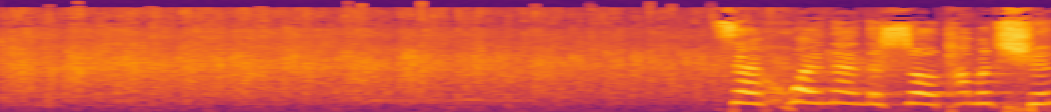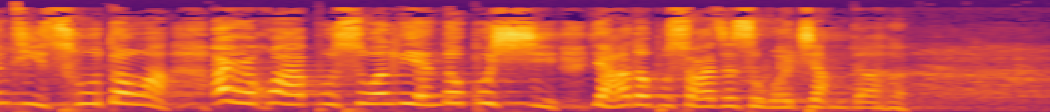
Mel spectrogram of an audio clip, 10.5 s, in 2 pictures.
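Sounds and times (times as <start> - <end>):
warm applause: 0.0 - 4.4
speech: 3.6 - 10.0
laughter: 9.5 - 10.4.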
